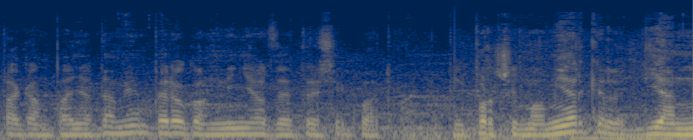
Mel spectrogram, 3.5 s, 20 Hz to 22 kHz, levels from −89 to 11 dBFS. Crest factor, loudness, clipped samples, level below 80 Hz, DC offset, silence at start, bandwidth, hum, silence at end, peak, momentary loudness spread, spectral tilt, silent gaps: 18 dB; -27 LUFS; under 0.1%; -38 dBFS; under 0.1%; 0 s; 11.5 kHz; none; 0 s; -6 dBFS; 10 LU; -8 dB/octave; none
